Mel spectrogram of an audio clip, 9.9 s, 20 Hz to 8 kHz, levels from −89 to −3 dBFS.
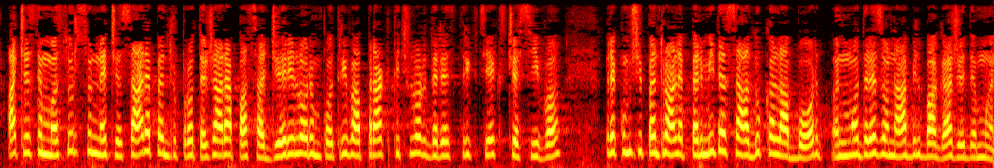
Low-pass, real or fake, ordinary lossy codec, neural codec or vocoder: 7.2 kHz; real; none; none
